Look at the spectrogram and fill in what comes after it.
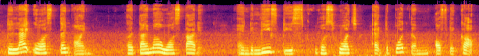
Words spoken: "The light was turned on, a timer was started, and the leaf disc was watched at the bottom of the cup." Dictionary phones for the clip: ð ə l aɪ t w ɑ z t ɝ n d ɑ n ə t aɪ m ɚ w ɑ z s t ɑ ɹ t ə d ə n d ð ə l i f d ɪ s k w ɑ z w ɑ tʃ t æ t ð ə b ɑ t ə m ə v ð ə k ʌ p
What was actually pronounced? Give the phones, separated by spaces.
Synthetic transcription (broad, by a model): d ə l aɪ t w ɑ s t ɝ n ɑ n ə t aɪ m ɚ w ɑ s t ɑ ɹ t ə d ə n d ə l i f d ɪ s w ɑ s w ɑ tʃ t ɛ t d ə b ɑ t ə m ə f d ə k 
